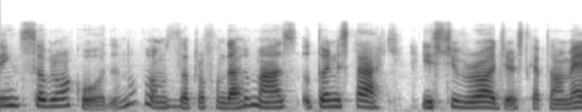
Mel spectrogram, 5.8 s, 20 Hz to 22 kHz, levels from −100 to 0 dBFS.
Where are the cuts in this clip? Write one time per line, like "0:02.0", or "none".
0:02.4
0:04.1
